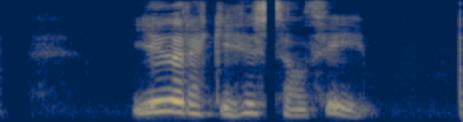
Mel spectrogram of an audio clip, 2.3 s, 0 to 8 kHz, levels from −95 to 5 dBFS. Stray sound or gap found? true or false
true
